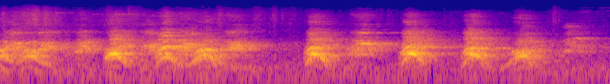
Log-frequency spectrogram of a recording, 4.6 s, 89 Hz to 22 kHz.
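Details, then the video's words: Dogs next door bark persistently at a Florida rental property, 12/7/15: a rapid run of loud, rough barks, several in quick succession, a brief pause, then more barks repeated about every half second. "Barking Dogs"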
